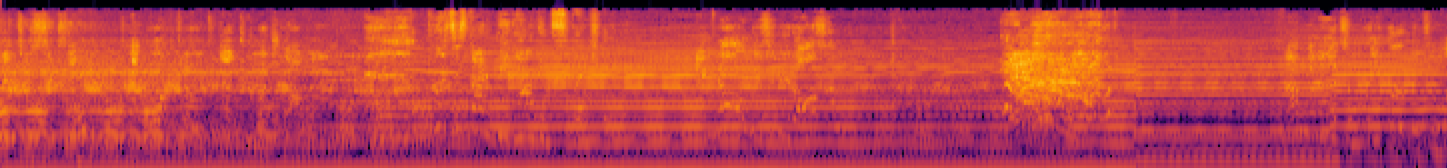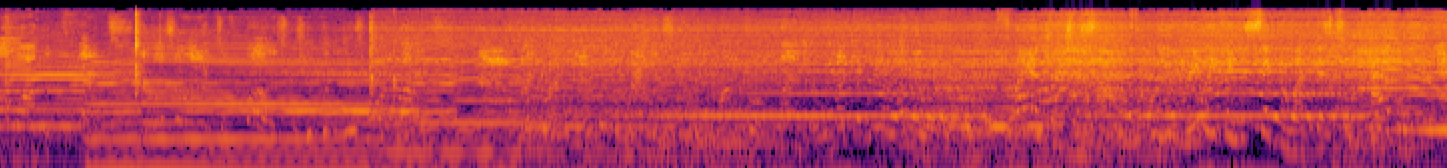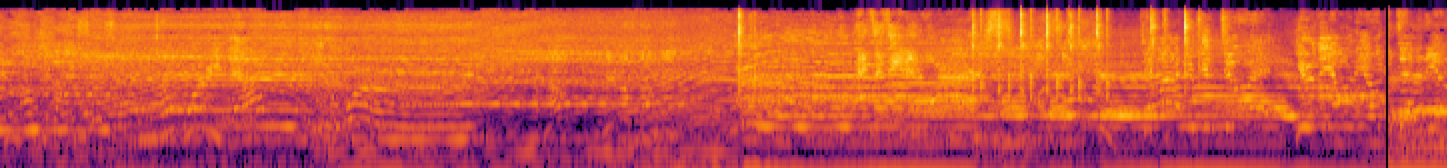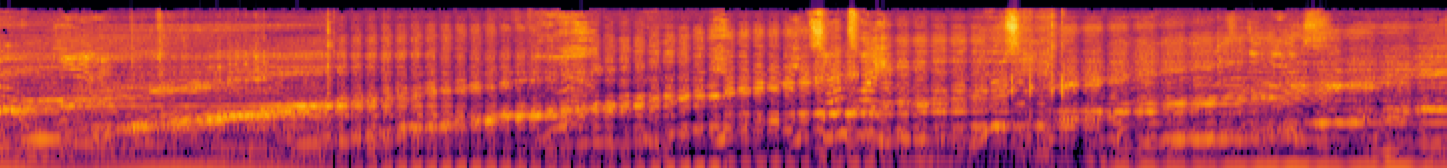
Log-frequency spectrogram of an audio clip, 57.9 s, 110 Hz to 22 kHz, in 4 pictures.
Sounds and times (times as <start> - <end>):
Speech: 0.0 - 8.4, 12.8 - 44.9, 48.8 - 49.6, 50.5 - 56.8
Music: 0.0 - 57.8.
